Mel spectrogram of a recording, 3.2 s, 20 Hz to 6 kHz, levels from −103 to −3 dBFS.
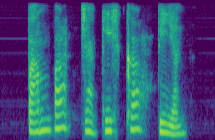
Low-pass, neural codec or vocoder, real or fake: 5.4 kHz; vocoder, 22.05 kHz, 80 mel bands, HiFi-GAN; fake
